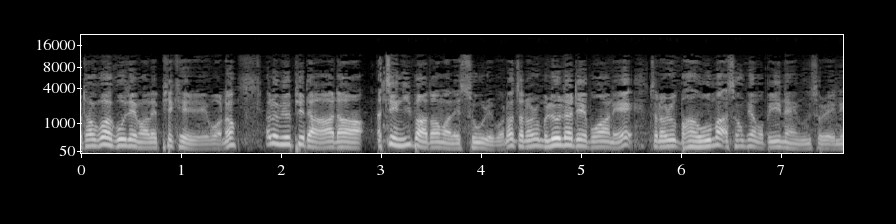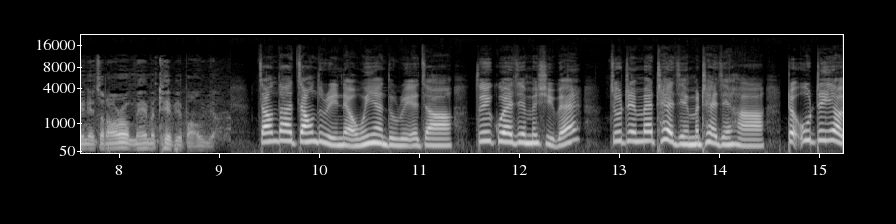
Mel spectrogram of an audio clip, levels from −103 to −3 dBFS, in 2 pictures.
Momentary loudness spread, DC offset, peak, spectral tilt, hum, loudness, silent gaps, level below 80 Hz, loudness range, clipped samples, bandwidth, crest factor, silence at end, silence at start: 10 LU; under 0.1%; -10 dBFS; -6 dB/octave; none; -28 LUFS; none; -68 dBFS; 4 LU; under 0.1%; 12.5 kHz; 18 dB; 0 s; 0 s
